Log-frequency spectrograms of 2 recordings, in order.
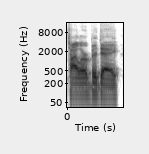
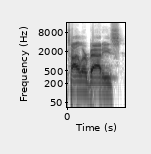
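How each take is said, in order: First: The surname sounds like the word 'bidet'. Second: The surname sounds like the word 'batty'. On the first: The speaker calls it right. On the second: The speaker calls it wrong.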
